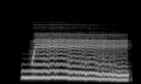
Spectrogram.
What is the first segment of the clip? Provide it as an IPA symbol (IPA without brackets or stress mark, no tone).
w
